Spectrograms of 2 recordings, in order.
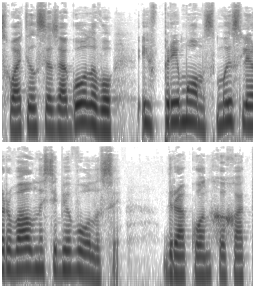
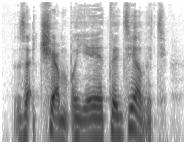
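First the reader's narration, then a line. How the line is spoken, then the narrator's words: Dragon's snort. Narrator (Russian): хмыкнул дракон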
